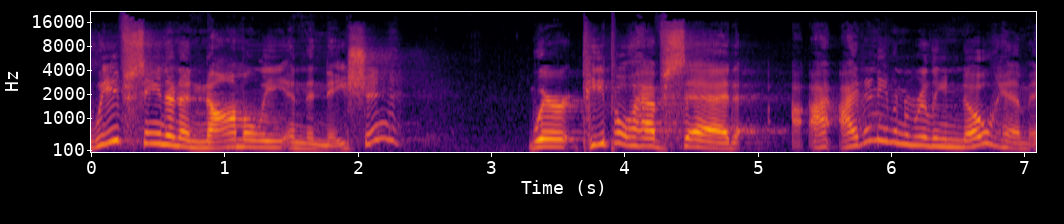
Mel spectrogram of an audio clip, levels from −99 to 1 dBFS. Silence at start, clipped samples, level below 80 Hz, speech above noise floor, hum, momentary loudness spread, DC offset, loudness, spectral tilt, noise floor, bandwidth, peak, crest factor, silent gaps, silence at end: 0 s; under 0.1%; -82 dBFS; 41 dB; none; 10 LU; under 0.1%; -31 LUFS; -3.5 dB/octave; -71 dBFS; over 20 kHz; -12 dBFS; 20 dB; none; 0 s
